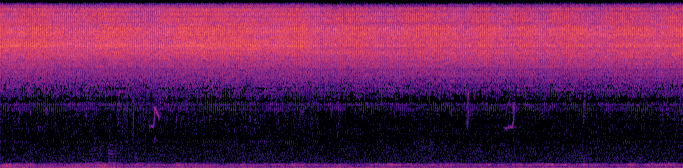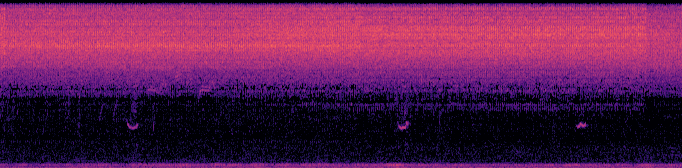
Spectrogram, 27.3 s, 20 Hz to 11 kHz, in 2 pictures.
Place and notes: Seliste crickets and birds
evening crickets and bird sounds
Pärnumaa, Estonia, July 2010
